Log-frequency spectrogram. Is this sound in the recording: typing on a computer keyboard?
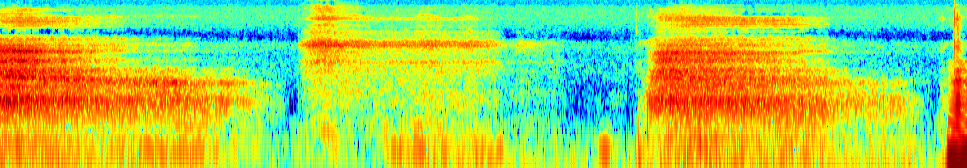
no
